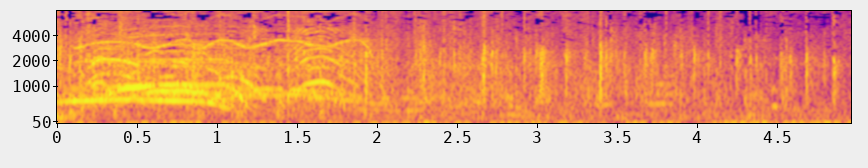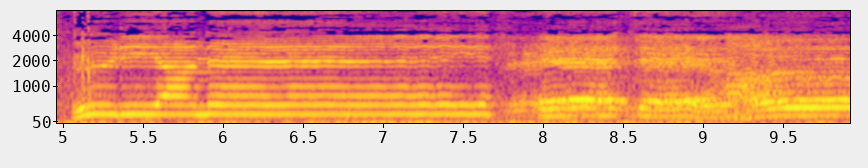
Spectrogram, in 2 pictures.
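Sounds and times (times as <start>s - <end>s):
audience applause: 0.0s - 5.0s
speech: 5.1s - 9.8s.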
